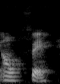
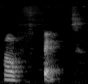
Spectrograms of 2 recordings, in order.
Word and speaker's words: en fait: So this is also a problem with some students where they don't pronounce the T with en fait. They say en fait. No, it's en fait.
